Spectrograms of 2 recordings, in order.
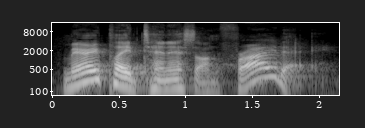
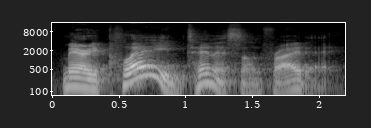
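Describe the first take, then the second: First: The stress is on Friday. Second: The stress is on played.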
